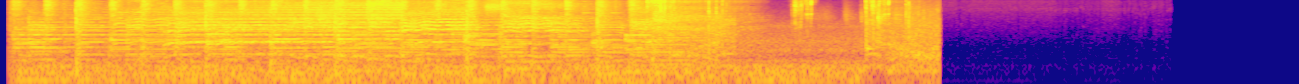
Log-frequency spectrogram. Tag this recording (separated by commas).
Musical instrument, Plucked string instrument, Guitar, Music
